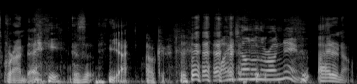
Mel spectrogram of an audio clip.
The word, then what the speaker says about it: Grande: Ariana Grande. Oh, Okay. you got it. Hey, Ariana Grande. Yeah. I'm kind of almost happy I don't know her name. It's grande.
